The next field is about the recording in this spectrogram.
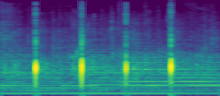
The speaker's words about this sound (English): Now we just give the Lord a clap and just thank him.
